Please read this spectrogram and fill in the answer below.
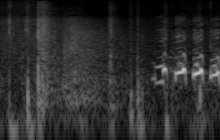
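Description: A firework going off with one sharp bang about half a second in, a hiss trailing after it and a few smaller cracks, then loud laughter near the end.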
